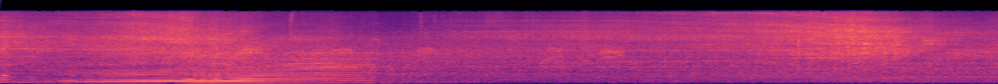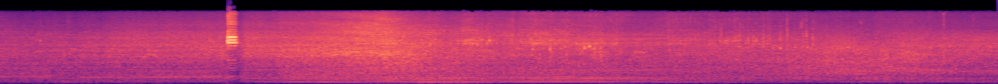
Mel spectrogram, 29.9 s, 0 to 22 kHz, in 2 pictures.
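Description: Car engines running at a drag-race start line: a car accelerates up with a rising engine note in the first few seconds, then the engines of a Daihatsu Cuore, fitted with a K&N air filter and a hand-made intake manifold, and a stock Honda Civic VTi Oriel run side by side, with a swell of revving about twenty seconds in. One short, sharp sound comes about 18 seconds in.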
